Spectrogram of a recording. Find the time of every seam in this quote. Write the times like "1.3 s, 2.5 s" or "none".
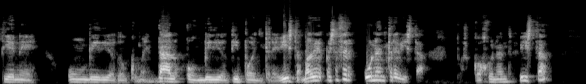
1.2 s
